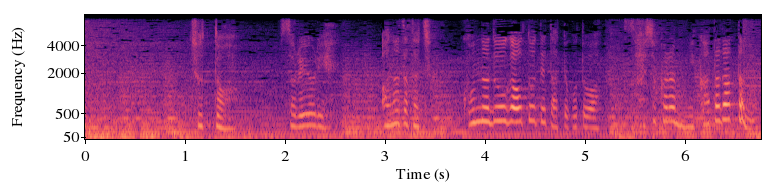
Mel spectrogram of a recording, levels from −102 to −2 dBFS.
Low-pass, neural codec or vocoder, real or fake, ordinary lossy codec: 7.2 kHz; none; real; none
